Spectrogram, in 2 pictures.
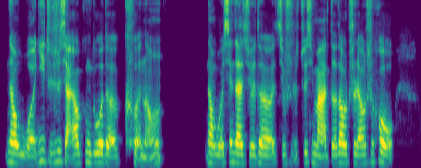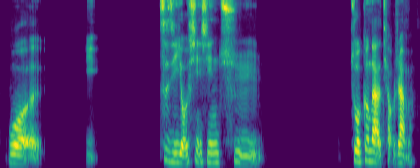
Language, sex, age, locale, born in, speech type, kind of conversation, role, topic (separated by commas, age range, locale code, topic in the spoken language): Chinese, female, 35-39, zh-CN, China, conversation, podcast, guest, 有哪次失败反而改变了你的人生方向吗？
